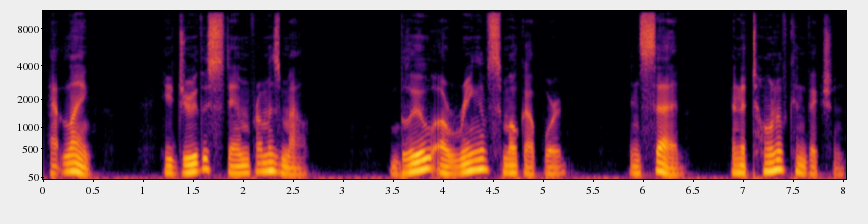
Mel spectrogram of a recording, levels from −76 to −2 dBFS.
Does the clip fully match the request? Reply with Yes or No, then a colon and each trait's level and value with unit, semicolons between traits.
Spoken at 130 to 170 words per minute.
Yes: average, 165 wpm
